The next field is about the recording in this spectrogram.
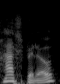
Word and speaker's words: hospital: L'hôpital, c'est comme ça vous dit ça en anglais, hospital. Alors, accent tombe sur premier syllabe, il y a trois syllabes, puis she likes to visit hospital. Ensuite, elle a écrit H-O-S-P-I-T-A-L, hospital, l'hôpital.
